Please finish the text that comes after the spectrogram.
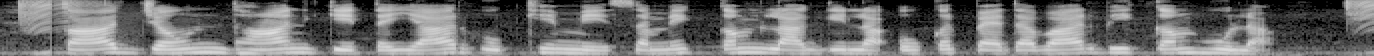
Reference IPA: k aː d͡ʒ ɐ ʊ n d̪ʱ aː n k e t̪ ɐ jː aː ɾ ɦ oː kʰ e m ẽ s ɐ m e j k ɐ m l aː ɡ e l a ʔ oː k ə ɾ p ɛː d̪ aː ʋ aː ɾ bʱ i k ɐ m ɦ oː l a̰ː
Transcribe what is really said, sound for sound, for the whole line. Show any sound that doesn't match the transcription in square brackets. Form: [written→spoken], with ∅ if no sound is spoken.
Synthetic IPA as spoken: k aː d͡ʒ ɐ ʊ n d̪ʱ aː n k e t̪ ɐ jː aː ɾ ɦ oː kʰ e m ẽ s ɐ m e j k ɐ m l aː ɡ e l a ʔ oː k ə ɾ p ɛː d̪ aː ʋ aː ɾ bʱ i k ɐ m ɦ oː l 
